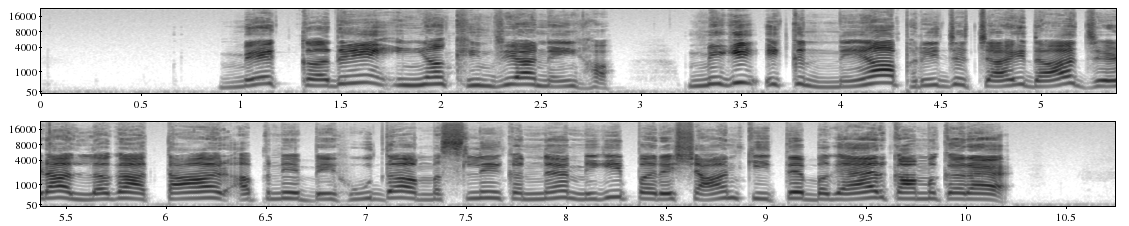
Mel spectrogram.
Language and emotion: Dogri, angry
